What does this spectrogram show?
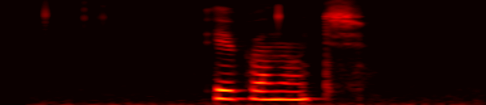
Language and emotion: Russian, sad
